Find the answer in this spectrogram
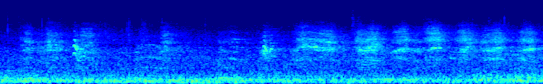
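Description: A bird calling in a run of short, harsh calls, a few sliding down in pitch, then about four a second from just past halfway, over a steady low rumble.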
